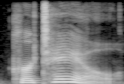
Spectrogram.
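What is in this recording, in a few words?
"curtail", English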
